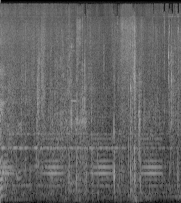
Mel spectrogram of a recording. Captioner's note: footstep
